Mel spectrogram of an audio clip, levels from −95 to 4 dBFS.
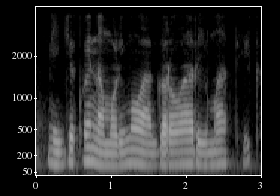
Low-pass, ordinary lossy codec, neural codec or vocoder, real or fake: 3.6 kHz; none; none; real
